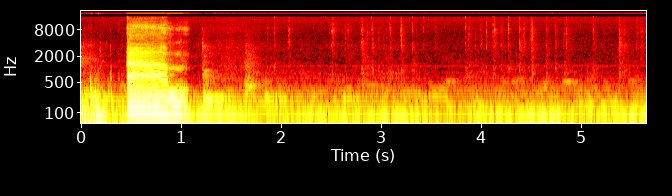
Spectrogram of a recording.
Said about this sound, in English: But here, I was just typing on my computer because I'm trying to grab the results here because Eric Tabor from Montana Sports Information just set these out.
